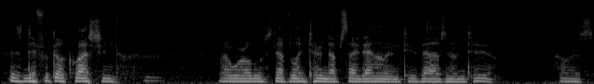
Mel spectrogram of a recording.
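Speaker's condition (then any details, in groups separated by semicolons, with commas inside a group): Parkinson's disease; Rock City Boxing with voice component, shouting counts, almost 4 years, Jayco's gym, Sarasota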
